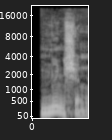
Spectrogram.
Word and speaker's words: München: We found out, and I think I pronounced it right? It was TSV 1860 München, right?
